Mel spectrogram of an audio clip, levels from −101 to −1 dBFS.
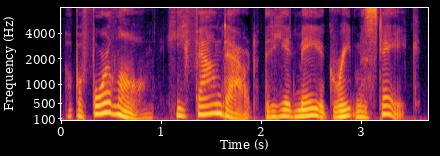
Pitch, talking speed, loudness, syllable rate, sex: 165 Hz, 210 wpm, -17 LUFS, 5.1 syllables/s, female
